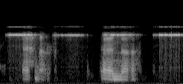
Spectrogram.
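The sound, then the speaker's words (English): A smoke detector alarm sounds in high, steady piercing tones, repeating in long bursts separated by short gaps, while a person talks over it. “I'll give you a second there to get your smoke detector working there.”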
